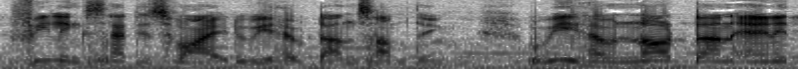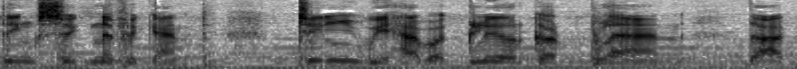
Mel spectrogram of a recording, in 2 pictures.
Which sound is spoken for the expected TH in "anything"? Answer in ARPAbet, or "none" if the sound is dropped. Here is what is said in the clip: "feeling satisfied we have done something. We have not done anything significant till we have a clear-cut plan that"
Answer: T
